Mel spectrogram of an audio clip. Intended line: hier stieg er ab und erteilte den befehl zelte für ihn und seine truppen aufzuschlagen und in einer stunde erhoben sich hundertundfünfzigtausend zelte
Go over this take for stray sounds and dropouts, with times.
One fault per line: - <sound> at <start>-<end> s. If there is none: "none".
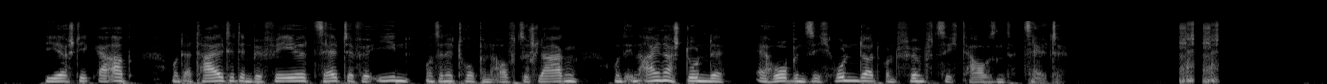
- laugh at 11.8-12.2 s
